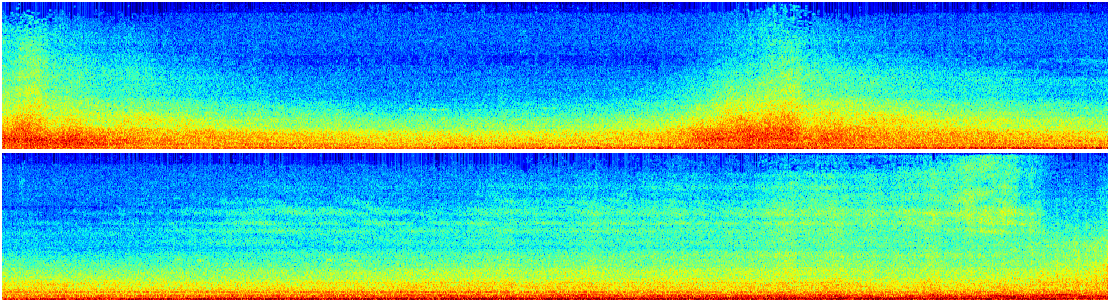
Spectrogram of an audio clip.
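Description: Electric freight locomotive approaching slowly with a train of hopper wagons: a steady rumble, with a hum that grows louder as it nears and is at its strongest when it reaches the microphone near the end. A brief rush of noise rises and fades about ten seconds in.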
